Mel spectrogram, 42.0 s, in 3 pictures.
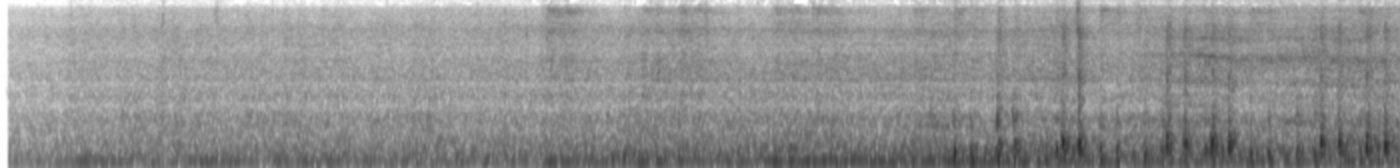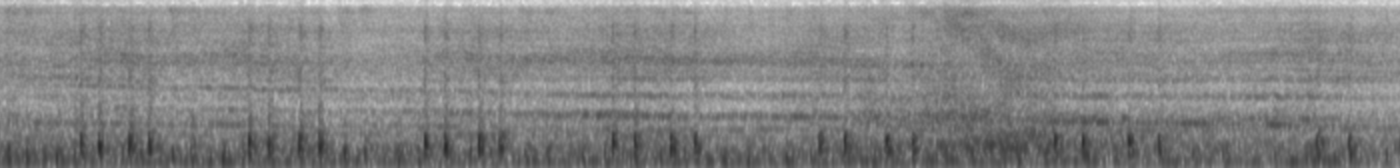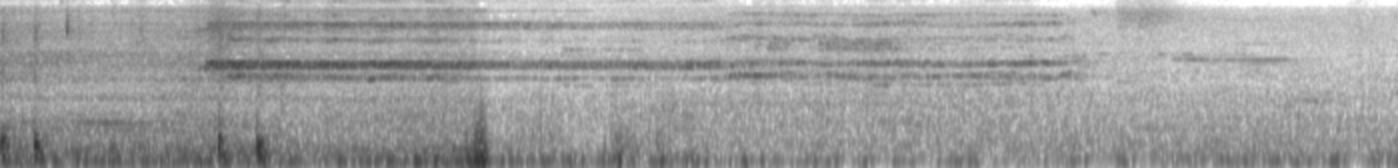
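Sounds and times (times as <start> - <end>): train rumble: 0.1 - 34.9
falling train whine: 0.1 - 41.9
high brake squeal: 28.8 - 41.2.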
